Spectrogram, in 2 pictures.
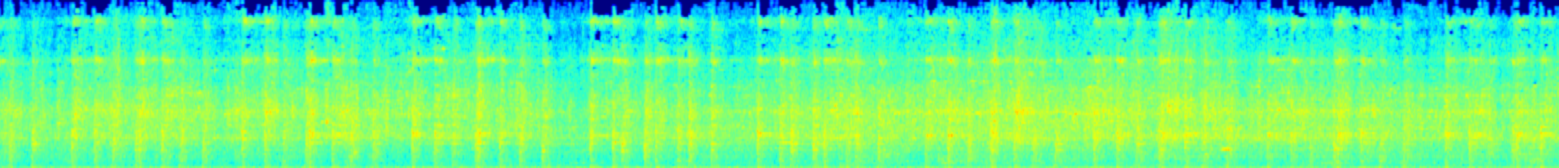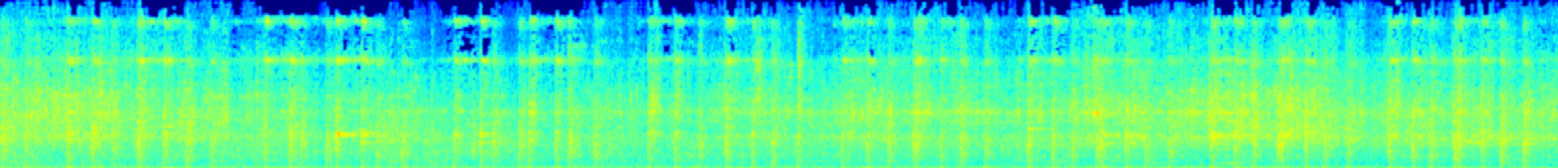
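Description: A freight train of Falns four-axle hopper wagons rolling past: a steady, loud rumble of steel wheels on the rails with a rapid clickety-clack.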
